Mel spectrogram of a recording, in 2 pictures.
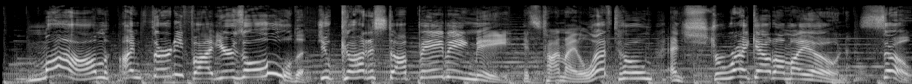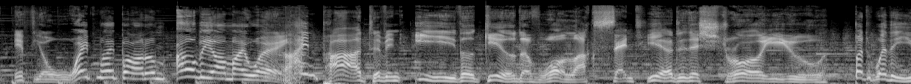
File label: Voice Actor; BigMouth Voices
